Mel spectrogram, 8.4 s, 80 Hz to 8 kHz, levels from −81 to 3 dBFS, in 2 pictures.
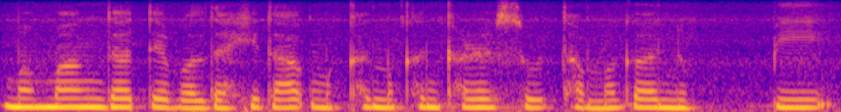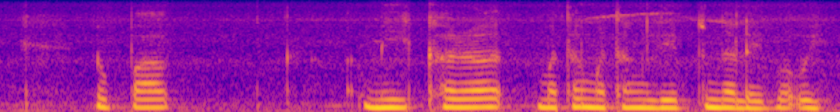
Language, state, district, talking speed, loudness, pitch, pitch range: Manipuri, Manipur, Imphal West, 115 wpm, -13 LUFS, 215 Hz, 205-220 Hz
